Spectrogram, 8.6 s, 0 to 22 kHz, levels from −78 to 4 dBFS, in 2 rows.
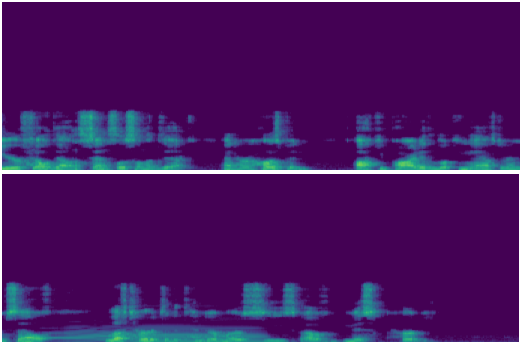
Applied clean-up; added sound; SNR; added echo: none; Wind instrument, woodwind instrument; 16 dB; none.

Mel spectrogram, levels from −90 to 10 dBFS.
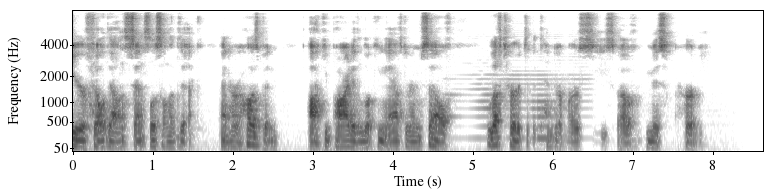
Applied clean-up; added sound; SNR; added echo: neural mask model RNNoise.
